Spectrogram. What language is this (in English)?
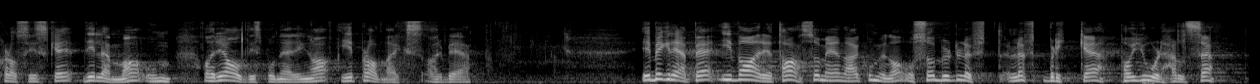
Norwegian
